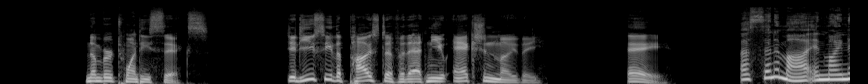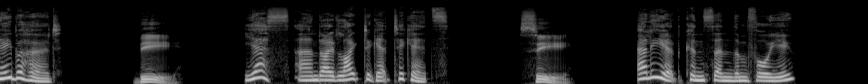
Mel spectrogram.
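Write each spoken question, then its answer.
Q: Did you see the poster for that new action movie?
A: B: Yes, and I'd like to get tickets.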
